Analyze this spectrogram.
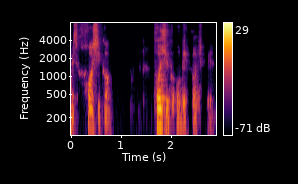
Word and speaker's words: Hoshiko: But by the way, her name is Hoshiko. Hoshiko, okay, Hoshiko. Yeah. Right. Yeah, and I know it's difficult to say a name, beginning with a sound, but yeah, Hoshiko, Star Child.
